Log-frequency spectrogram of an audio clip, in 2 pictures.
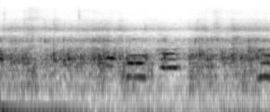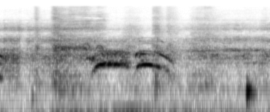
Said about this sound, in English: The shark is currently attacking their boat.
